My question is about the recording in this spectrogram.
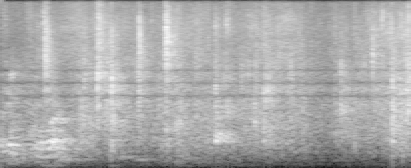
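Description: Sheets of paper being leafed through and turned, a string of short rustles and light knocks, with a little murmured speech among them.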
